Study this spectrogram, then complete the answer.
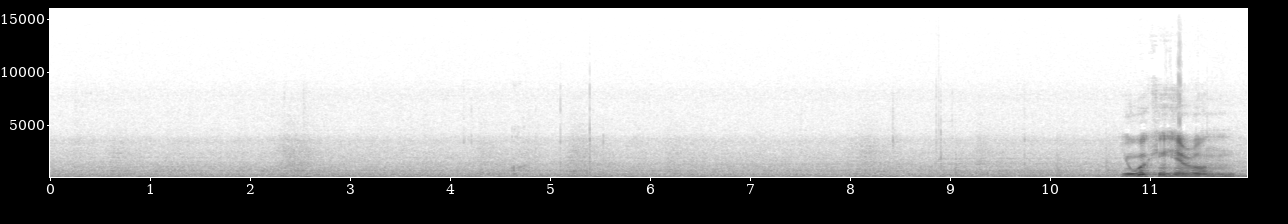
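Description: A ceiling fan hums steadily.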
